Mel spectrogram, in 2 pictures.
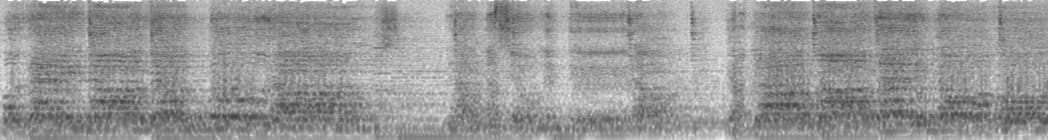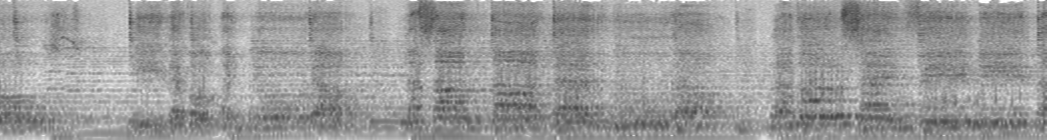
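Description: Church choir singing a hymn in parts, with low bass notes held underneath that change every second or two.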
